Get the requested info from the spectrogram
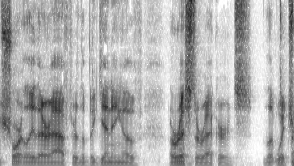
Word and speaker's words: Arista: We all, in New York, we all know how to pronounce it. – Yes. – Because it's a name of an honor society that every high school has. – Right. – It's called Arista.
